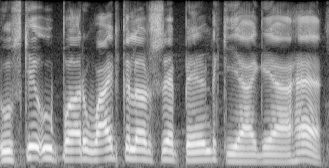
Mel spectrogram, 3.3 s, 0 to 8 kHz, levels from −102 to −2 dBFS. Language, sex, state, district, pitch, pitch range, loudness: Hindi, male, Jharkhand, Ranchi, 155 Hz, 135-160 Hz, -12 LUFS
